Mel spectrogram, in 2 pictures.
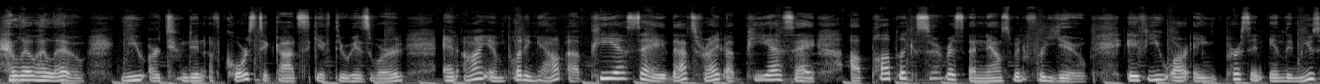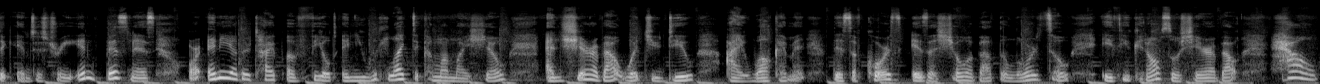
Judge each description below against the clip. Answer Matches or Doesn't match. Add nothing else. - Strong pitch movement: Matches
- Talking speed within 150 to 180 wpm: Doesn't match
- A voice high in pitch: Doesn't match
